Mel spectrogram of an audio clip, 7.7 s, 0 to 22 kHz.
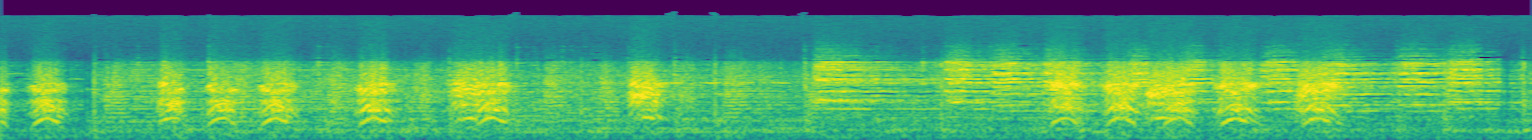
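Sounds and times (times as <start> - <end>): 
dog barking: 0.0 - 3.5, 5.0 - 7.0
steady hum: 0.0 - 7.6.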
